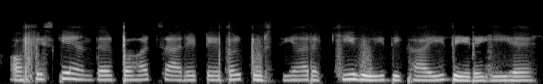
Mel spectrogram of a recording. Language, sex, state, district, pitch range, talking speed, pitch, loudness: Hindi, female, Uttar Pradesh, Lalitpur, 195-215 Hz, 145 wpm, 205 Hz, -18 LUFS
